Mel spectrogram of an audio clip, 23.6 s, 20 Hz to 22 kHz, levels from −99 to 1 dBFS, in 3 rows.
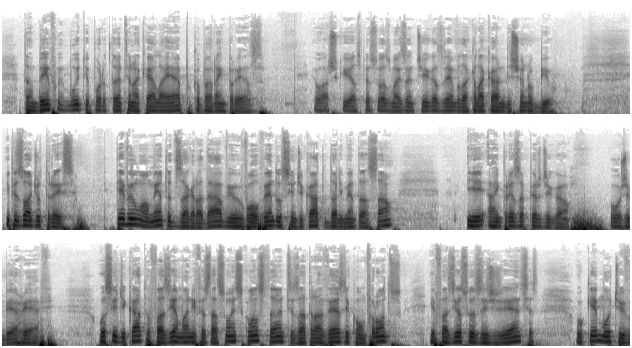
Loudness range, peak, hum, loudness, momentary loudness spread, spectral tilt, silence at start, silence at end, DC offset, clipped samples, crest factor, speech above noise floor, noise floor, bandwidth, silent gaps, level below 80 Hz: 6 LU; 0 dBFS; none; -17 LUFS; 10 LU; -8 dB/octave; 0.3 s; 0 s; under 0.1%; under 0.1%; 16 dB; 35 dB; -50 dBFS; 12.5 kHz; none; -22 dBFS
